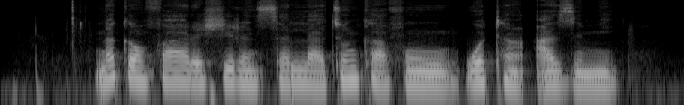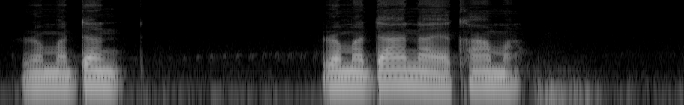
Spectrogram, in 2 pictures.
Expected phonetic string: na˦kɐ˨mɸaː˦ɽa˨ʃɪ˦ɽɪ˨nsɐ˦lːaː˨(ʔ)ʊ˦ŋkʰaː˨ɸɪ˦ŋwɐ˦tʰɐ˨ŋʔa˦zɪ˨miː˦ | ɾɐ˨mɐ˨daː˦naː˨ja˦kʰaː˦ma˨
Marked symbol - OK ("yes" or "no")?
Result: no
